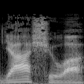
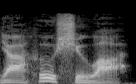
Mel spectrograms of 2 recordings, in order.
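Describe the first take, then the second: First: The name is said without a 'hu' syllable. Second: The name is said with a 'hu' syllable. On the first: The speaker calls it wrong. "I'm not saying Yahshua" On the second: The speaker calls it right. "I'm saying Yahushua"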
